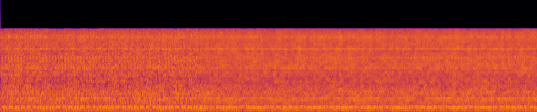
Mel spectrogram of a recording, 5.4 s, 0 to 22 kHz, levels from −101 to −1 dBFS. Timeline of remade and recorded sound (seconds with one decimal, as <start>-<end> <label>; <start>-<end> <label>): 0.0-2.0 recorded; 2.0-5.4 remade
